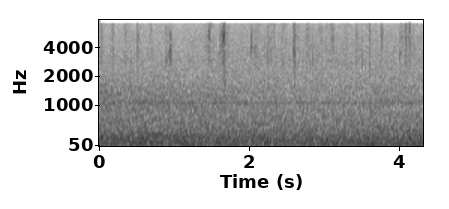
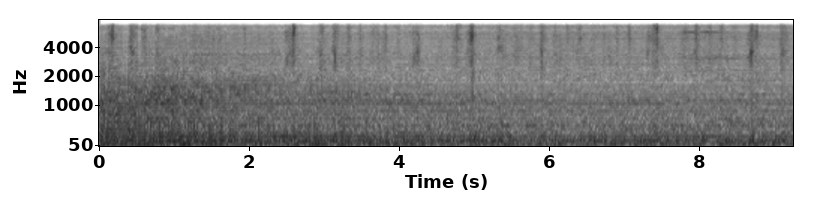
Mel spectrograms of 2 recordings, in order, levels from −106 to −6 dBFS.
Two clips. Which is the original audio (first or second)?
first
